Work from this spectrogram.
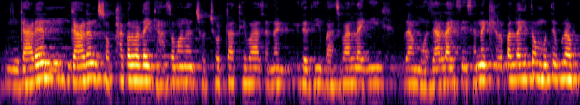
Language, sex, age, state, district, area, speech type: Odia, female, 45-60, Odisha, Boudh, rural, spontaneous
